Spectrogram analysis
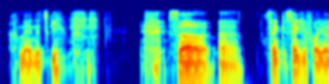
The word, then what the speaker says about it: Khmelnytsky: For everyone who wanted to hear it, it's pronounced Khmelnytsky.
